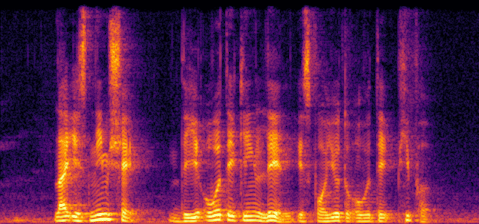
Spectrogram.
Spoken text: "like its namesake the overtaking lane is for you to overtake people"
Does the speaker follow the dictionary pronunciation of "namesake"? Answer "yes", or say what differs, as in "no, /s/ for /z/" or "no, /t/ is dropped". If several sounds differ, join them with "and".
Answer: no, /ʃ/ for /s/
